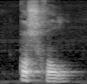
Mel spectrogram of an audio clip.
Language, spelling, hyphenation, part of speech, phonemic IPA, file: Dutch, kostschool, kost‧school, noun, /ˈkɔst.sxoːl/, Nl-kostschool.ogg
- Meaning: boarding school, where pupils get lessons, lodgings and meals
